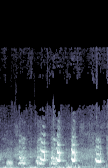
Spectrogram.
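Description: Domestic turkey calling: a run of about five short calls, each sliding down in pitch.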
